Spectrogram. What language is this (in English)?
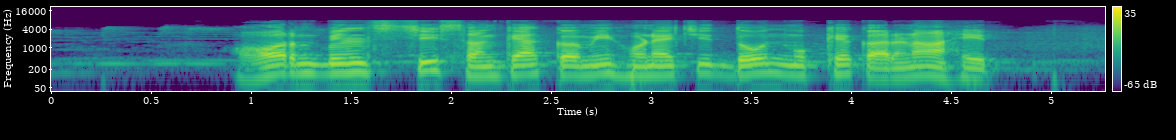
Marathi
